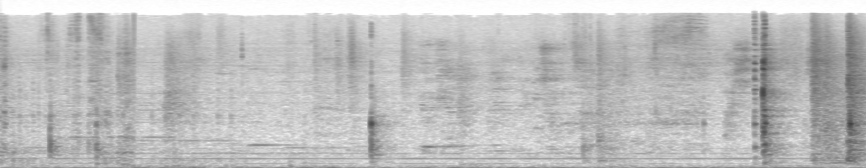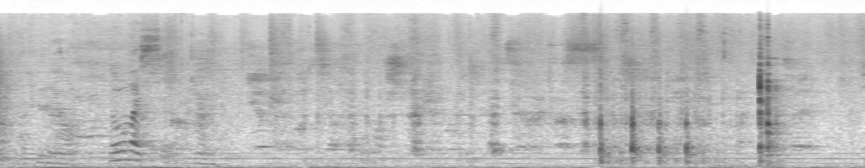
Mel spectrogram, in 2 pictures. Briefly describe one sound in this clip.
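A knife thuds against a wooden cutting board.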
